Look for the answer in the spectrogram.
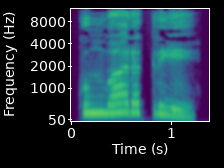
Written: ಕುಂಬಾರಕ್ರಿಯೆ

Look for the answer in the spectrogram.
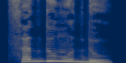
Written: ಸದ್ದುಮುದ್ದು

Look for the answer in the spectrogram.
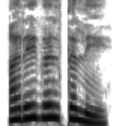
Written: ಅರೆಗಳ್ತಲೆ

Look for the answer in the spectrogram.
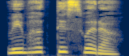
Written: ವಿಭಕ್ತಿಸ್ವರ

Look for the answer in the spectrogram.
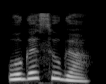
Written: ಒಗಸುಗ

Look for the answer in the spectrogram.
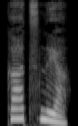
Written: ಕಾತ್ಸ್ನ್ರ್ಯ

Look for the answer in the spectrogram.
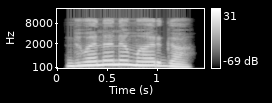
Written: ಧ್ವನನಮಾರ್ಗ

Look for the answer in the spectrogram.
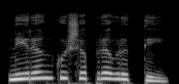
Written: ನಿರಂಕುಶಪ್ರವೃತ್ತಿ

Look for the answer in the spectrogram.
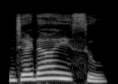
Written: ಜಡಾಯಿಸು

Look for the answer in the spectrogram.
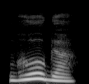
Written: ಭೋಗ

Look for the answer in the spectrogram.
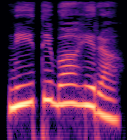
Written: ನೀತಿಬಾಹಿರ

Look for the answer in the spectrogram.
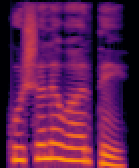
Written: ಕುಶಲವಾರ್ತೆ

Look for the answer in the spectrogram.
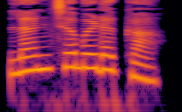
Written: ಲಂಚಬಡಕ

